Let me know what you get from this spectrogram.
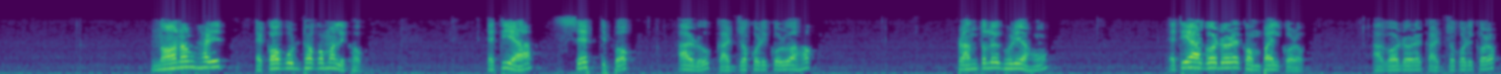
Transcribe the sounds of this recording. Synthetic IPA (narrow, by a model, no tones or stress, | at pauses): nɔnɔŋɦaɹit̚ | ɛkɔk̬udʱːɔkɔmalikʰɔk̚ | etija | sepʰdipɔk̚ | aɹukaɹzɔkoɹikoɹuaɦɔk̚ | pɹantɔlojɡʱuɹiaɦʊ̃ | etijaːɡɔɹdɔɹɛkɔmpajlkɔɹɔ̰k̚ | a̰ɡɔɹdɔɹɛkaɹzɔkoɹikɔɹɔk̚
